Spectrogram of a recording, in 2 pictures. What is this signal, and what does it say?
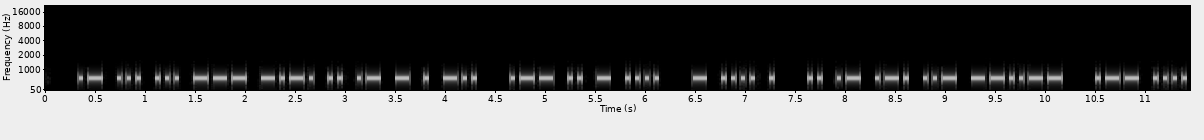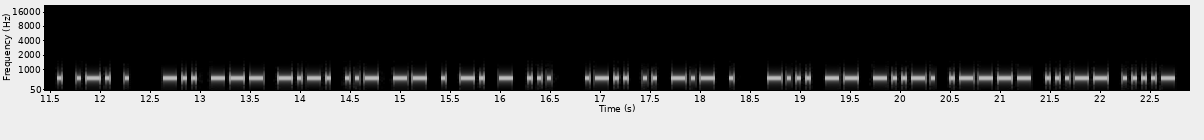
Morse code, heard as a keyed tone, about 25 wpm, 600 Hz. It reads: ASSOCIATED WITH THE IARU, WHERE DOCUMENTS LIKE BM/134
